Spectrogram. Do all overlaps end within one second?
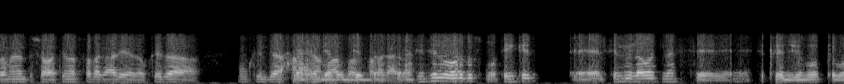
No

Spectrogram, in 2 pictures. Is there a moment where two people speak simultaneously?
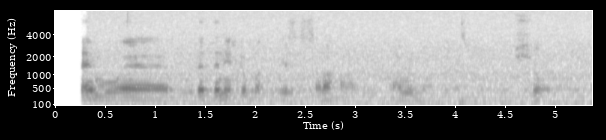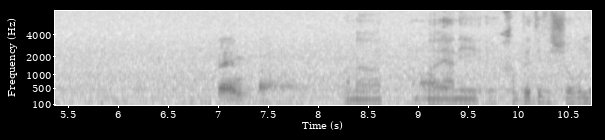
No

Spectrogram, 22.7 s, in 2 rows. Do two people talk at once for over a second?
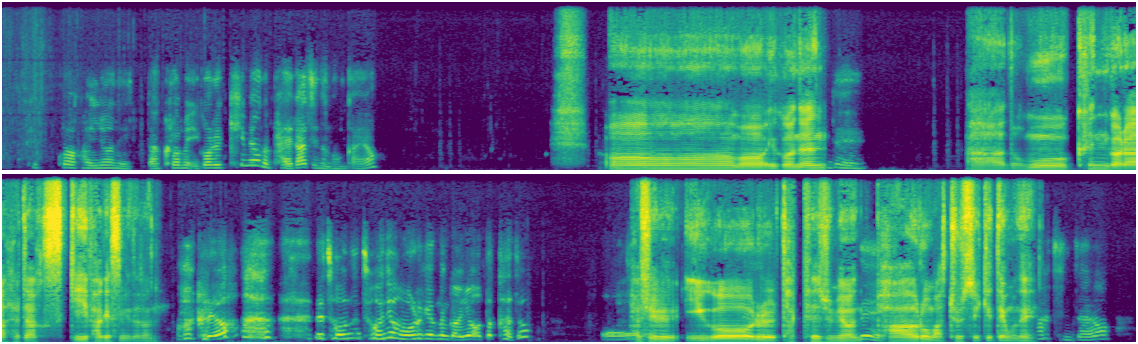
No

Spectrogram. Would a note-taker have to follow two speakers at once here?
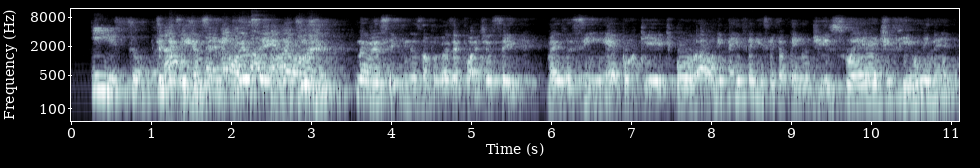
Yes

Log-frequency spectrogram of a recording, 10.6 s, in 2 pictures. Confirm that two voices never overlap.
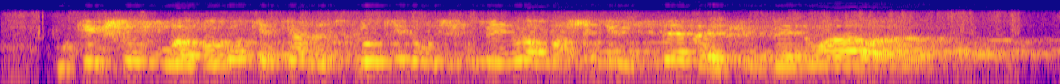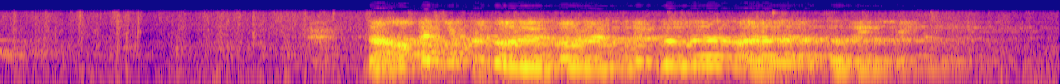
Yes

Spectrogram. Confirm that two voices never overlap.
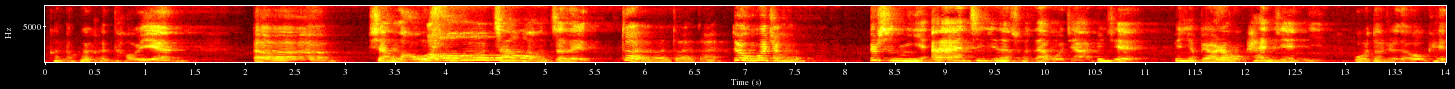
No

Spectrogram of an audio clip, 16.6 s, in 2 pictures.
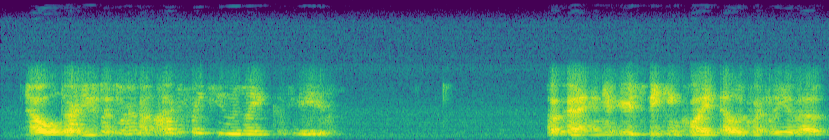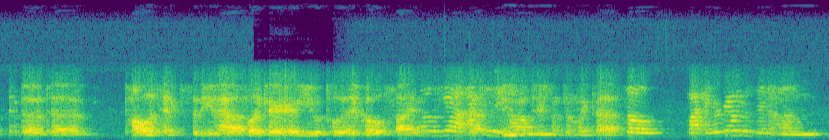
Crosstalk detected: Yes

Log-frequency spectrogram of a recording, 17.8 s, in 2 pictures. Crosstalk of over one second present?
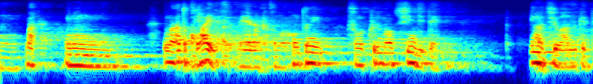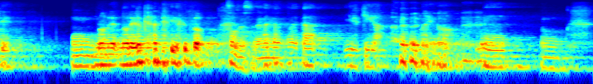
Yes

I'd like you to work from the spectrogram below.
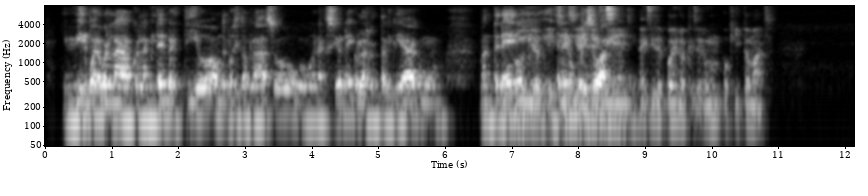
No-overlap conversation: No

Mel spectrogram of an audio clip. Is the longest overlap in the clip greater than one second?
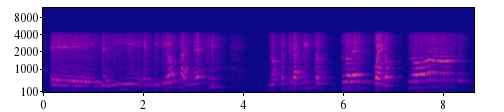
No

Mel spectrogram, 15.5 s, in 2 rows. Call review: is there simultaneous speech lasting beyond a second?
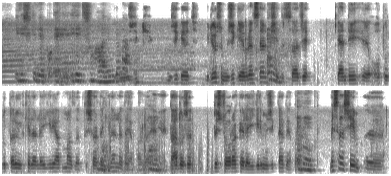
No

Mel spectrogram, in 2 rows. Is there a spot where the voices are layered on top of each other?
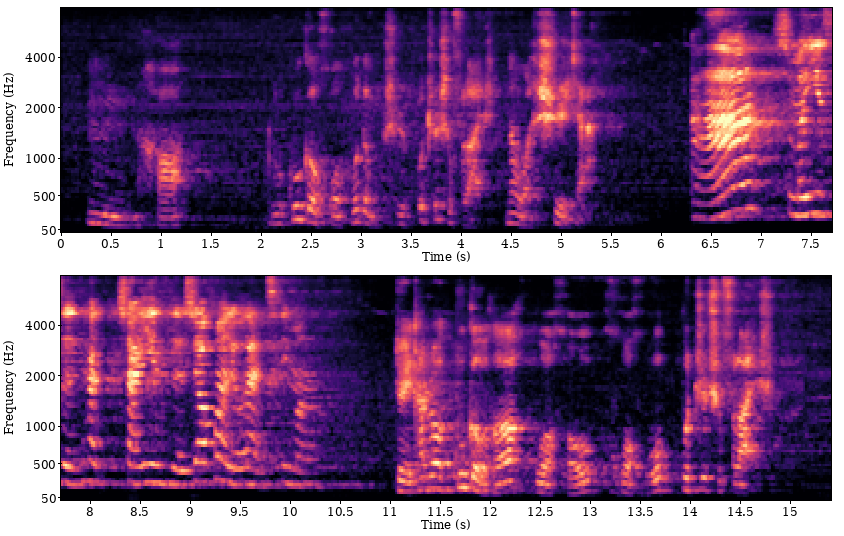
No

